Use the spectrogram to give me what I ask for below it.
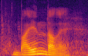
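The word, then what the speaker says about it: Баяндалай: В этом имени вы, наверное, заметили, что ударение стоит в середине слова. Это происходит из-за того, что имя состоит из двух слов. Баин – богатый, далай – океан. И напротив имени Намсаре внутри нет ударения, поскольку это цельное имя.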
